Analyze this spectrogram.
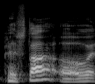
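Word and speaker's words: pistoo: There is the verb pistao, it's a P-I-S-T-O-O, a short O and a long O, and this only occurs once in the New Testament, and it's in 2 Timothy 3:14, means to be convinced.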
